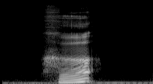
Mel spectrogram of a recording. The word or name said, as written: he2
